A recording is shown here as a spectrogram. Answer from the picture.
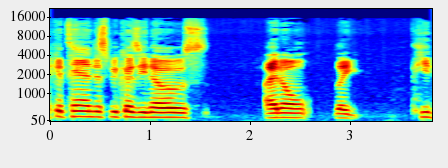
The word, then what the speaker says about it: Catan: Catan. It has to be Catan.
